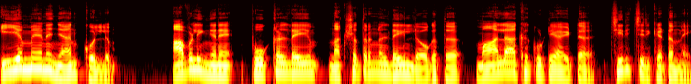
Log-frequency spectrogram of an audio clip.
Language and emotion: Malayalam, neutral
